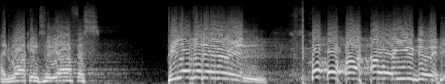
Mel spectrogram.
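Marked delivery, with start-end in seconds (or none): 1.7-4.4 slow, drawn-out, pitched-up festive voice. Acting out greeting a colleague walking into the office: Santa voice. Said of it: "I sounded like Santa there".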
